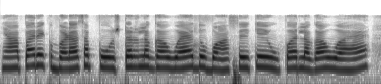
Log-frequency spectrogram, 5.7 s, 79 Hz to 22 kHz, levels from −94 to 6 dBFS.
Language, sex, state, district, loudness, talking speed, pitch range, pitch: Hindi, female, Bihar, Jamui, -11 LUFS, 155 wpm, 230-255 Hz, 240 Hz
